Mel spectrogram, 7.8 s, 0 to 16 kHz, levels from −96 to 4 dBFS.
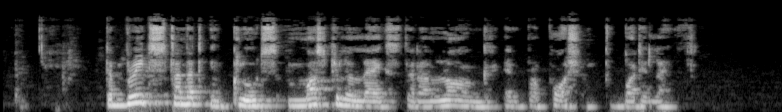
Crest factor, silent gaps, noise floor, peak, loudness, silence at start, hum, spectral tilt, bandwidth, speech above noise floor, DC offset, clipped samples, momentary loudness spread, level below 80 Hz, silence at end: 18 dB; none; -78 dBFS; 0 dBFS; -17 LUFS; 1.05 s; none; -4 dB/octave; 9.6 kHz; 60 dB; under 0.1%; under 0.1%; 18 LU; -52 dBFS; 0.9 s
